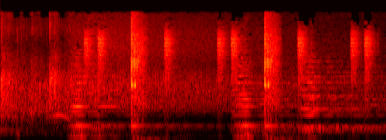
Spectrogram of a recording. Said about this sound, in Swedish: I Jesu namn, om du är tacksam för att du är med i en sån kyrka, jag är det. Kom on, ge Gud en stor applåd.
